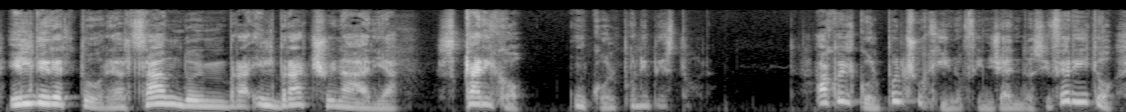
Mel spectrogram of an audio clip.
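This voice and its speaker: A man reading a storybook aloud in an animated, dramatic way. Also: medium pitch, breathy edge.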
